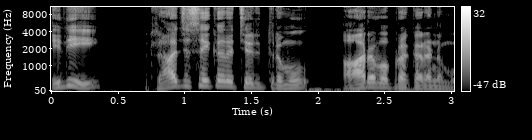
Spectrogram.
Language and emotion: Telugu, neutral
